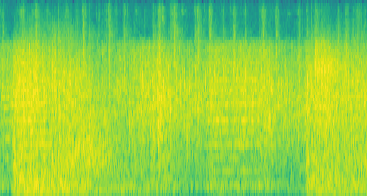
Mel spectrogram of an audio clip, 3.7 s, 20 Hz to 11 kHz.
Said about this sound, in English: And now he's up there smiling, and they're doing the 21-gun salute, the cannon, boom, boom. And we're typing away. The typing, the sound of the typewriter gets loud, and the 21-gun salute muted, and finally, in the end, is drowned out.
